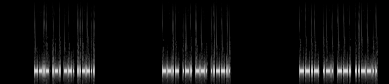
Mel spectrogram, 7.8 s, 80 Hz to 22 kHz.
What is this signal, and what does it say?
Morse code, heard as a keyed tone, about 44 wpm, 700 Hz. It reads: QRG? QRG? QRG?
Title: Speed-Racing Q-Codes - 35wpm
